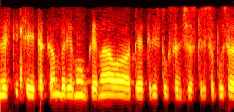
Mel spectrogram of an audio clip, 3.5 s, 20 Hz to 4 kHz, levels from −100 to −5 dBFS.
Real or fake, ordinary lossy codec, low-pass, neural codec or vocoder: fake; MP3, 24 kbps; 3.6 kHz; vocoder, 44.1 kHz, 128 mel bands every 256 samples, BigVGAN v2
